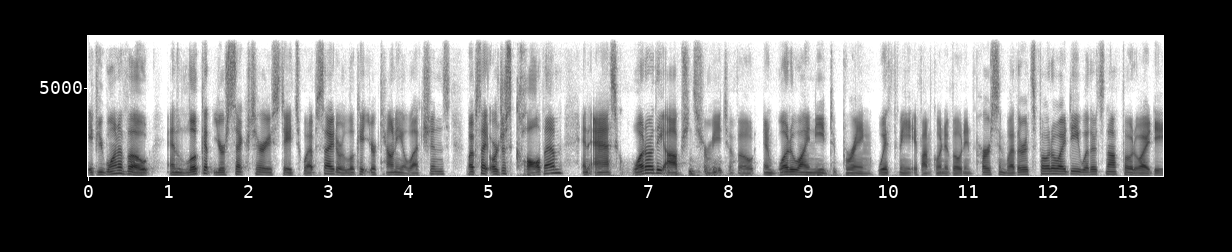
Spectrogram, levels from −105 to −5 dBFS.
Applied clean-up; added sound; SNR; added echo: neural mask model DeepFilterNet 3.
